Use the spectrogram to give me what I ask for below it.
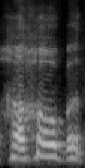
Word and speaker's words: jojoba: removed eventually um okay with the emphasis on the full first syllable jojoba the word came directly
